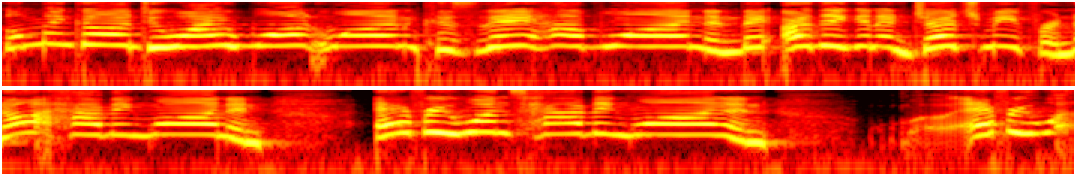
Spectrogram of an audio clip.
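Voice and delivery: mock tearful crying, voice pitched way up. Speaker retells seeing a pregnancy announcement online, imitating her own crying. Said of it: "And I start crying like".

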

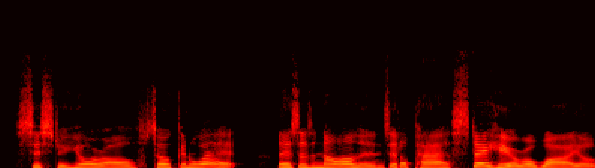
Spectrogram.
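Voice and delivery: bad, very slow, heavy Louisiana drawl, high. Retelling how someone spoke to the soaking-wet speaker, in a bad strong louisiana accent. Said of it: "in like the strongest Louisiana accent I've ever heard".

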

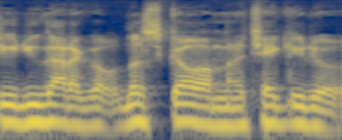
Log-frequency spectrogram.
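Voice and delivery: normal talking voice

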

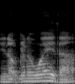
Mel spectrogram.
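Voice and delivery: mock lighthearted, joking, teasing tone. Retelling what she asked on seeing the speaker weigh chicken: retelling a joking question.

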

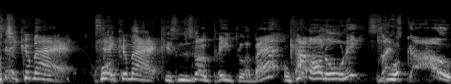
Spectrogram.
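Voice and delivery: put-on Cockney accent. Voicing the hornets, Cockney accent. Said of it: "Why have they got a Cockney accent there?".

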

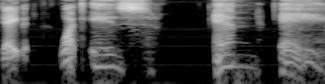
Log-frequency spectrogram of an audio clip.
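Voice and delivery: put-on Ugandan accent. Retelling what the man at the pulpit asked him, in a thick Ugandan accent. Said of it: "spoke with his thick Ugandan accent".

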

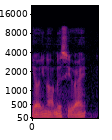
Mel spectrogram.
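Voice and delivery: put-on whisper. Retelling a moment leaning close to a friend: imitating a whisper. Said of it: "I whispered in her ear".

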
